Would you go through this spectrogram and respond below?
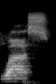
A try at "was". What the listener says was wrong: Did you hear that reduction? Listen to how he pronounces the word was. Listen, he puts so much attention on it. Listen, first of all, he puts so much attention on the W sound, and then he blows it up and gives it all sorts of pitch and just so much attention.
